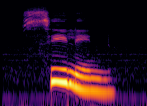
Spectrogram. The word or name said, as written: ceiling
